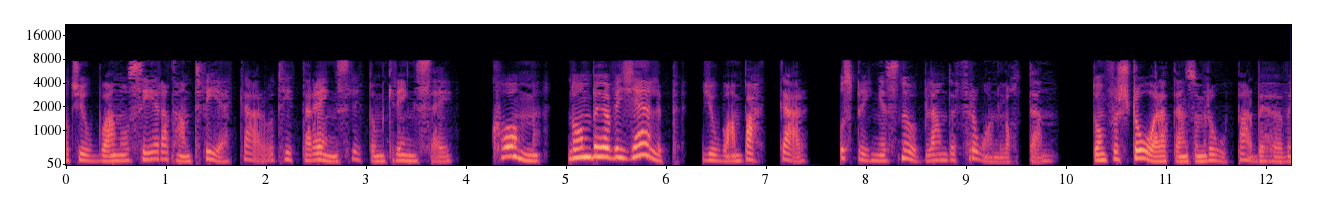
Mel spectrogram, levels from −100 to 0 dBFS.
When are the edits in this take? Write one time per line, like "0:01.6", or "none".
0:06.2
0:10.1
